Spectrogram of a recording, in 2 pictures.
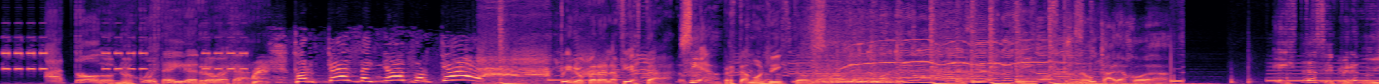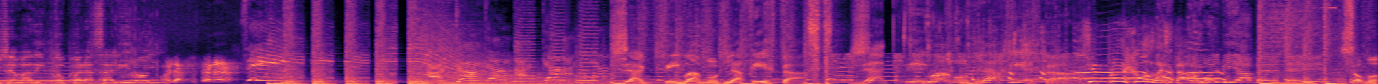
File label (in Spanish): PACK TROPICAL, Spots Tropical cumbia, Voz masculina; Para vestir tu radio o programa; 30 spots personalizables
